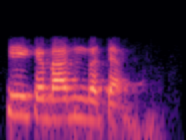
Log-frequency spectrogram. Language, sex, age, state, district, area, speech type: Maithili, female, 18-30, Bihar, Samastipur, urban, conversation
